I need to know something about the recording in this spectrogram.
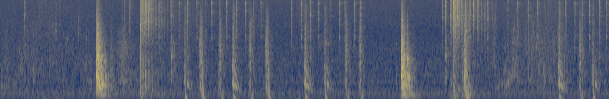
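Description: A video game sword strikes a monster with sharp hits.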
